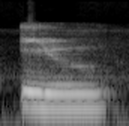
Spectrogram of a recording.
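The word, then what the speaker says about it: 鱼: তস বাংলা উচ্চারণ তংসি মিস জিনিসপত্র। জিনিসপত্র অর্থাৎ তারপর মাছ। মাছের চাইনিজ কি? মাছের চাইনিজ হচ্ছে ইউ ইউ ইউ ইউ means much.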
